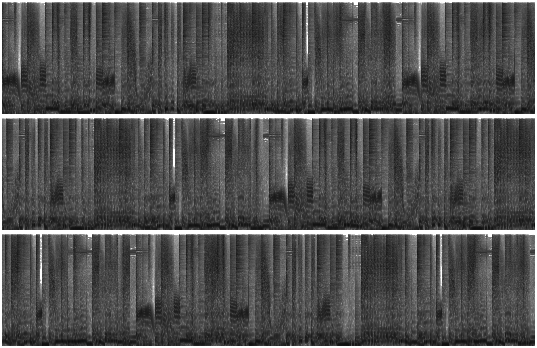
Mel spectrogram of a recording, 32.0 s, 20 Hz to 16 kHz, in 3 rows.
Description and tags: Crazy rhythm loop 120 BPM 005
First rhythmic layer made in Ableton Live.Second rhythmic layer made in Reactor 6,and then processed with glitch effect plugin .
Mixed in Cakewalk by BandLab.
abstract, broken, chaotic, crazy, drum, futuristic, glitch, loop, rhythm, rhythmic, scratch, sound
